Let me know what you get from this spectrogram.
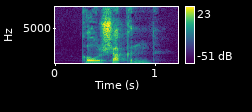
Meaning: plural of kozak
- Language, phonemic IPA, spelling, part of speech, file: Dutch, /koˈzɑkə(n)/, kozakken, noun, Nl-kozakken.ogg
